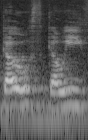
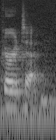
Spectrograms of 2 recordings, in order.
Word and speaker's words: Goethe: So it looks like it should be pronounced Goethe, Goethe, who knows? It's pronounced Goethe.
